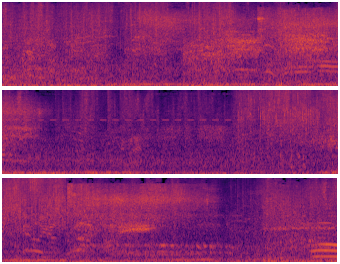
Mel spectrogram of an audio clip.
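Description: An energy sword hums and slashes with loud whooshes.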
